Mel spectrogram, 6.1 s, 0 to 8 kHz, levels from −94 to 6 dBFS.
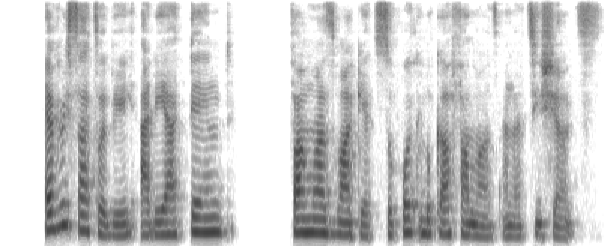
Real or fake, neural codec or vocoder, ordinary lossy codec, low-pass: fake; codec, 16 kHz, 4 kbps, FunCodec, trained on Chinese and English, 50 frames a second; none; none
